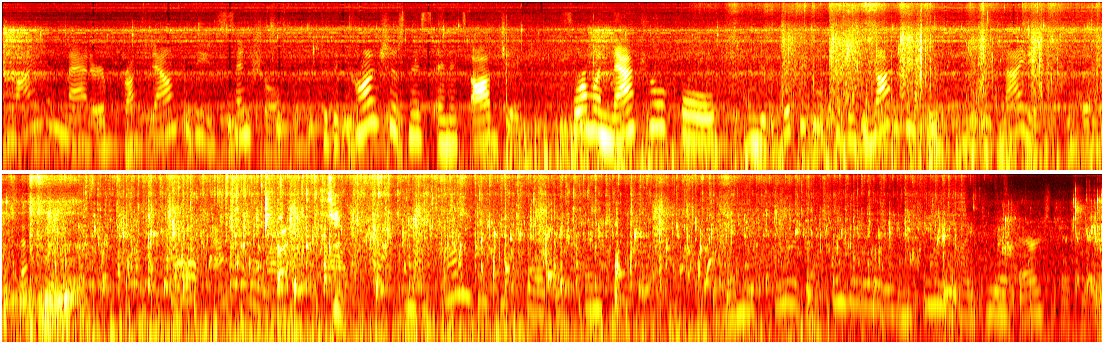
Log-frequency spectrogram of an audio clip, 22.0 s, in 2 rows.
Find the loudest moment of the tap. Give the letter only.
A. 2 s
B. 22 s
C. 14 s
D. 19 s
C.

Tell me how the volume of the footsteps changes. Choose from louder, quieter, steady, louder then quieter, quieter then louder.
steady.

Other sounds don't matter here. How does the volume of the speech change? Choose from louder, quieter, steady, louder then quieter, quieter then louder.
louder then quieter.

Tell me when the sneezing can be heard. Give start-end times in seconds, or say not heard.
13.7-14.4.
